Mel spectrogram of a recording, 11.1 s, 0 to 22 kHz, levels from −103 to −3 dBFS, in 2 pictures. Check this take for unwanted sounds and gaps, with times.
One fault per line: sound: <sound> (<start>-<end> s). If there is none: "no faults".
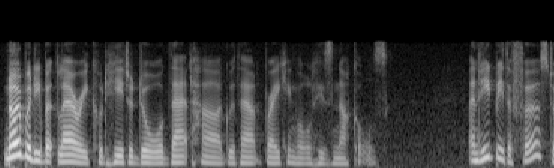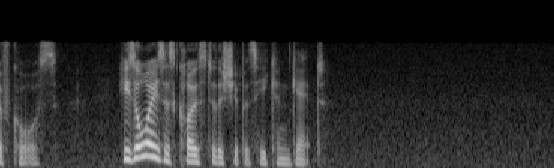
no faults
